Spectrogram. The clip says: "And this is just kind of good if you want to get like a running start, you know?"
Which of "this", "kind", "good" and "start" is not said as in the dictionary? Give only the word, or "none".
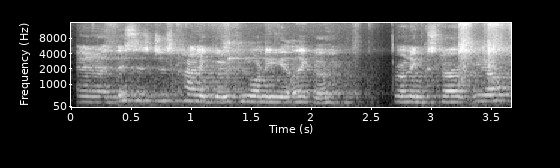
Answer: good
